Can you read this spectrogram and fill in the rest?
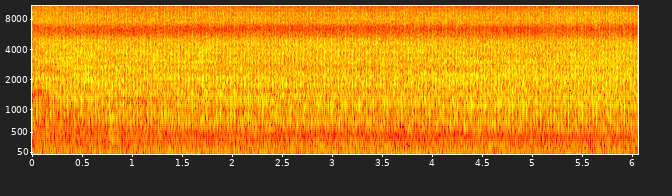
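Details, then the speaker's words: Direct-injection turbo petrol engine idling with a fine, fast ticking: normal noise from the high-pressure fuel pump, driven off a camshaft lobe, and its tappet as fuel pressure rises; healthy engine, not a fault. "который возникает при работе двигателя с непосредственным впрыском топлива когда увеличивается давление при непосредственном впрыски давления топлива подач естественно возникает вот этот звук цокающий это раз во вторых шум идет от толкателя тнвд"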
